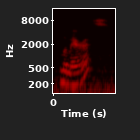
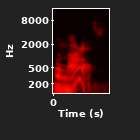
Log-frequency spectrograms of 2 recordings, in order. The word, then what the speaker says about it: Lamaris: She pronounced my character's last name correctly. Lamaris? Lamaris? Yeah. I kept thinking it was Lumaris.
